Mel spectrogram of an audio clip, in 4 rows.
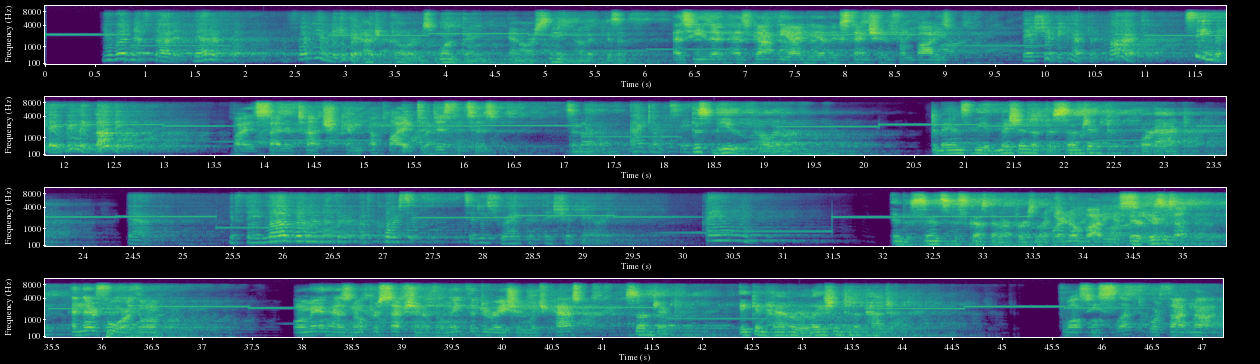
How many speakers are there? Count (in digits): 3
